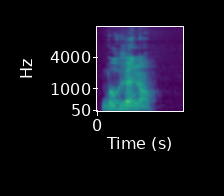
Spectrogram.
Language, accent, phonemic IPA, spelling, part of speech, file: French, France, /buʁ.ʒɔ.nɑ̃/, bourgeonnant, verb / adjective, LL-Q150 (fra)-bourgeonnant.wav
- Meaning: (verb) present participle of bourgeonner; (adjective) 1. budding 2. burgeoning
